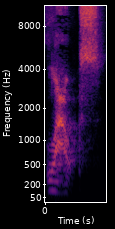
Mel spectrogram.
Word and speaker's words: Laux: Yeah, the last thing I'll say for Coach, is it Lux? Is that how you pronounce it? It's Laux. Laux, yeah.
